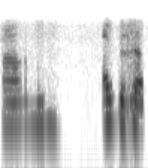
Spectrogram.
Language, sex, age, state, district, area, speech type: Kannada, male, 18-30, Karnataka, Bangalore Urban, urban, conversation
